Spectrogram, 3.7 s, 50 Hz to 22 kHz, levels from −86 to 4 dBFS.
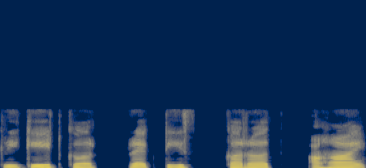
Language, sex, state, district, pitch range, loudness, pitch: Surgujia, female, Chhattisgarh, Sarguja, 210-225 Hz, -16 LUFS, 215 Hz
